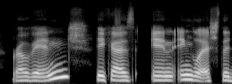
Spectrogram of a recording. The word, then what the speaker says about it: Rovinj: And so it's not even like a single letter at the end, it's actually Nj at the end. So Rovinj. And you'd put the emphasis again more on the beginning of the word than on the end of the word.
